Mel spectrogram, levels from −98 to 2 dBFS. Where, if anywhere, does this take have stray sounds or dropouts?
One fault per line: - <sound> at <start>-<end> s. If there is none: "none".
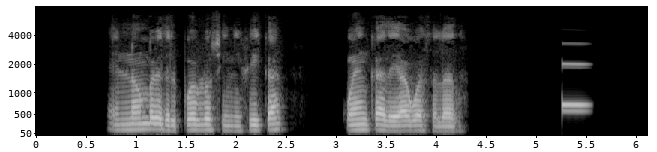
- chirp at 5.3-5.6 s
